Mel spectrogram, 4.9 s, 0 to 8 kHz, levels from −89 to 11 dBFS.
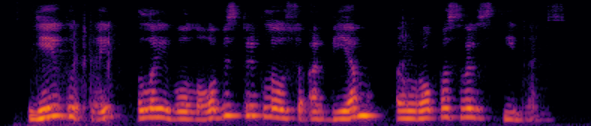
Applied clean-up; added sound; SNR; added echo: neural mask model DeepFilterNet 3.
